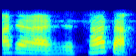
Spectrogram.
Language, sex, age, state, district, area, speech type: Nepali, female, 45-60, West Bengal, Kalimpong, rural, conversation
